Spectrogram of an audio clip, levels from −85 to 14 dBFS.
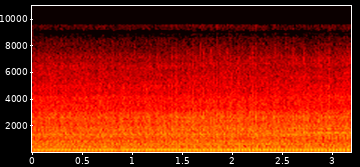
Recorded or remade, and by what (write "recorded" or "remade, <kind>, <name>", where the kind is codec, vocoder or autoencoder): recorded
